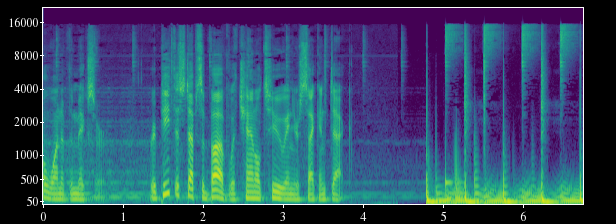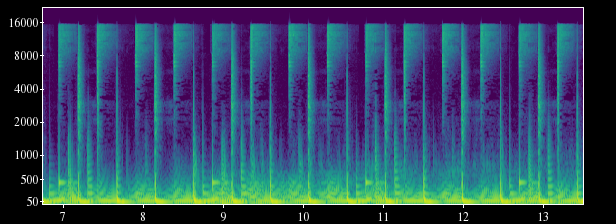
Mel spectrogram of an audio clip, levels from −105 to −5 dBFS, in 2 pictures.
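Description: No technical faults can be heard anywhere in the recording; the signal holds steady throughout with nothing that points to a problem in how it was captured or carried.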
